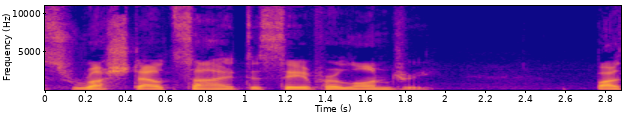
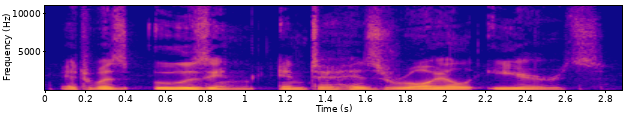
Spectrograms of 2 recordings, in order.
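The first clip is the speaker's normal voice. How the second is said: ordinary delivery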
